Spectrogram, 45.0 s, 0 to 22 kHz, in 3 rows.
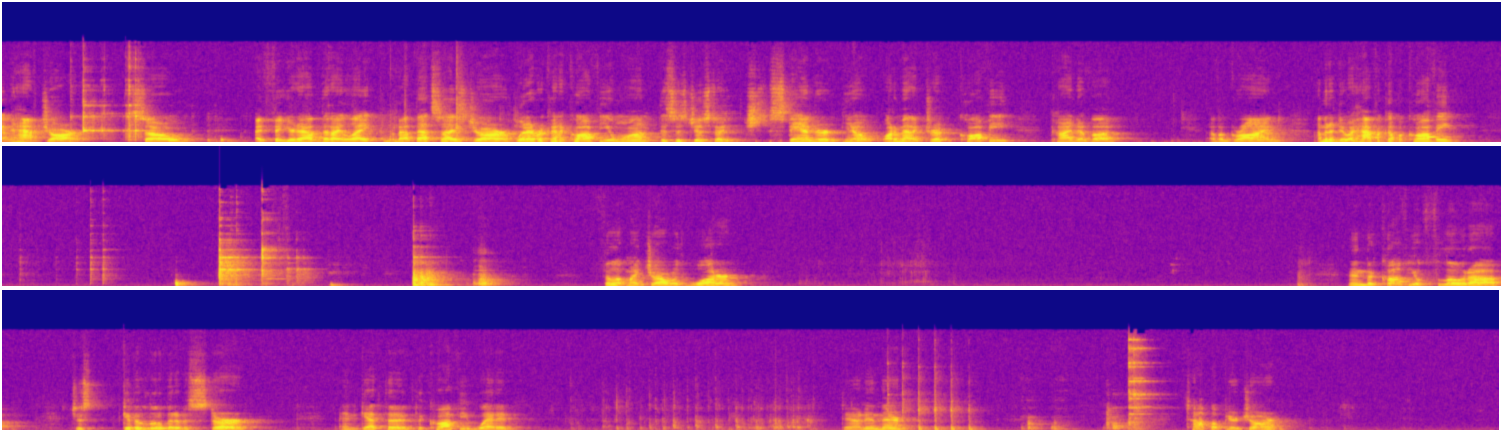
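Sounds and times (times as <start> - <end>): metal and glass clinking: 0.7 - 1.5, 40.2 - 41.8.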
